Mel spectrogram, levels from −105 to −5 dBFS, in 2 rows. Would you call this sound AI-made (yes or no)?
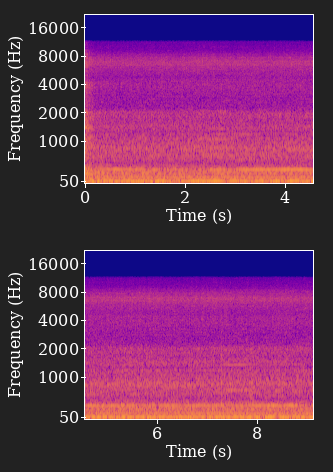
no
